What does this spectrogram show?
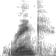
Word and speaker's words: rink: Rink and ring. So a rink is a place that you can go skating. You can go to an ice rink, and it rhymes with sink.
